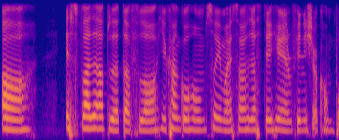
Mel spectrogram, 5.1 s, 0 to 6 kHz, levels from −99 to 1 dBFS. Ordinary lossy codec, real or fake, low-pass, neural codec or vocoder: none; real; 5.4 kHz; none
